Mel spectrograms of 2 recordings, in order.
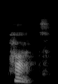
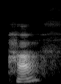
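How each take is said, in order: First: It ends with a t sound. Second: It ends with a th sound.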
